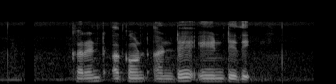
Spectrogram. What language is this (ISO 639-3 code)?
tel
